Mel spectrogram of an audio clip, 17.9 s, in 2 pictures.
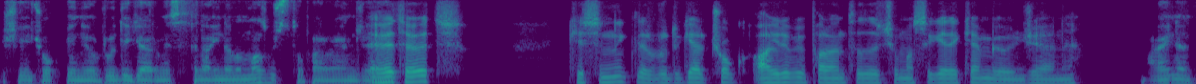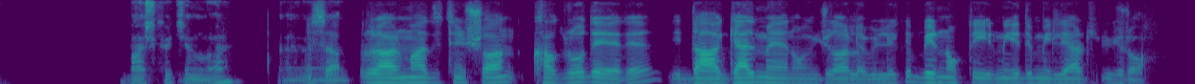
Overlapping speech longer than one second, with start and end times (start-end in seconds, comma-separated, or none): none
